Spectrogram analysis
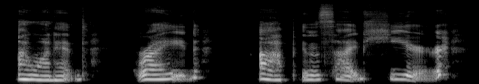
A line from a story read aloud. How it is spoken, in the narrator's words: the cursed MILF added, moaning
